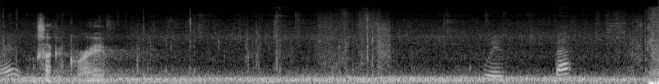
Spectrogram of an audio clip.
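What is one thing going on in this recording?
A young woman talks quietly to herself.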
